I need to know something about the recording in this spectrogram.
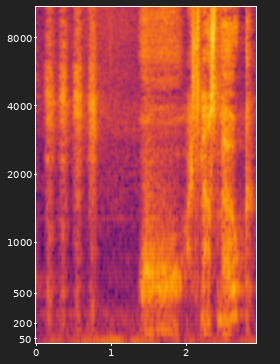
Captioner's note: sniffing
